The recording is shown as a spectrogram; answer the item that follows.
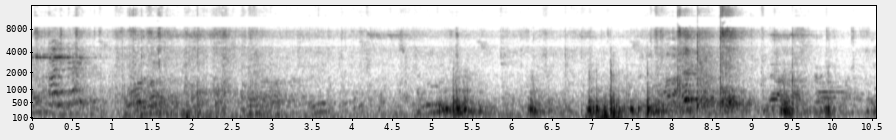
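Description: Kabaddi players' feet stamping and slapping on the foam mat during a raid, mixed with shouted voices; the loudest thuds and shouts come about halfway through and again about two seconds later.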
